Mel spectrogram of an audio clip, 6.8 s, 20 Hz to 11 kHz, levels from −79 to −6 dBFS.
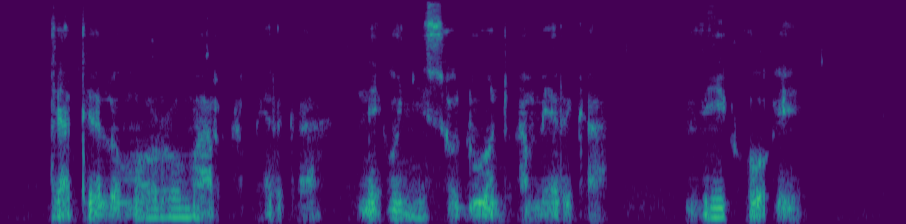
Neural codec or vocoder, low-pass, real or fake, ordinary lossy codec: vocoder, 22.05 kHz, 80 mel bands, HiFi-GAN; none; fake; none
